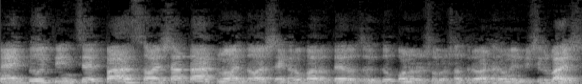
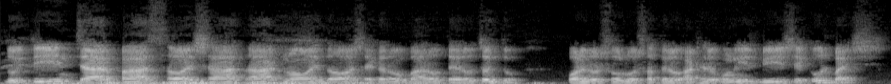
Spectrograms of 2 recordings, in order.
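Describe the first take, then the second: First: Quick count in even pairs; brisk, slightly raised counting rhythm. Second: Slower, measured counting chant; counting along together. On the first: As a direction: rattle the numbers off steadily. First quick count of mangoes. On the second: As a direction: count so the whole class can follow. Recount for everyone to follow. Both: Shown as a demonstration.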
